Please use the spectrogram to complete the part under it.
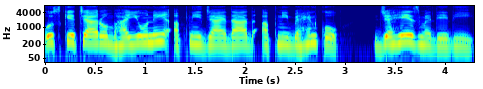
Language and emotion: Urdu, neutral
